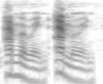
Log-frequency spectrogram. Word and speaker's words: Amorim: Amorim.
